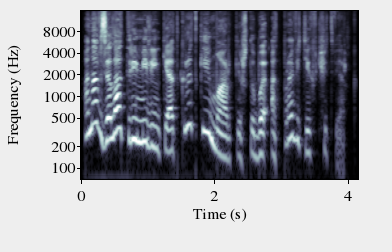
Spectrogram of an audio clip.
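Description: A woman's voice: on the high side, big pitch swings, brisk, darkish tone. A woman narrating a children's storybook aloud, voicing all the characters expressively.

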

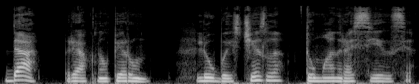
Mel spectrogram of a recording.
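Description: A storyteller reading a tale aloud in an even, lively way. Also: mid-range voice, moderate pace, no room sound, clean studio sound. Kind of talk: storybook narration.

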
